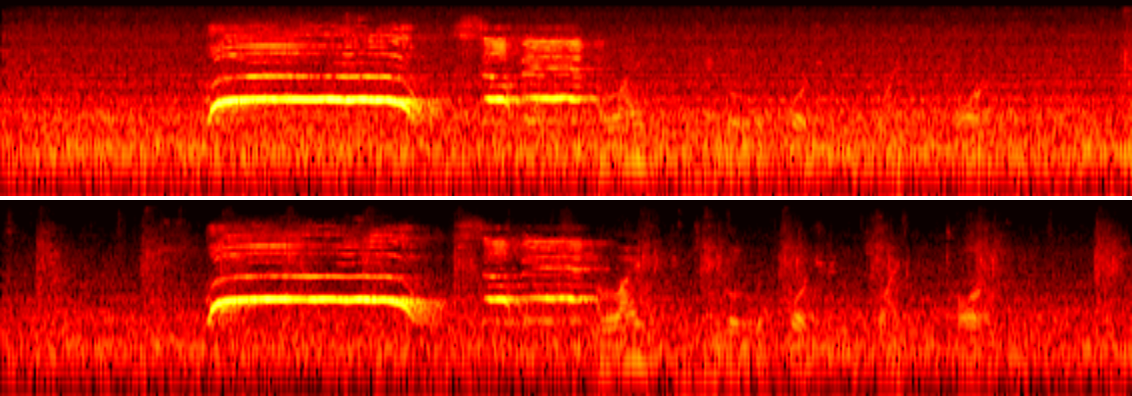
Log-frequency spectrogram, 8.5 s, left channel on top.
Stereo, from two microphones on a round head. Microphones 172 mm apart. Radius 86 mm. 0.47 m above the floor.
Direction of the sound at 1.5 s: 5° left (ahead or behind).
